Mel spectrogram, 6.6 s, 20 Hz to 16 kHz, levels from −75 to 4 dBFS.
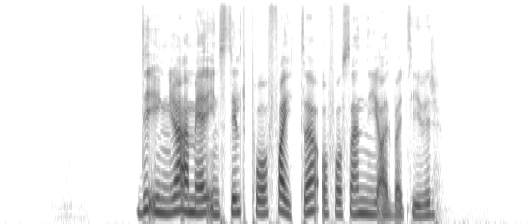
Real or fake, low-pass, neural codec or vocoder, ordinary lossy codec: fake; 14.4 kHz; vocoder, 44.1 kHz, 128 mel bands every 512 samples, BigVGAN v2; none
